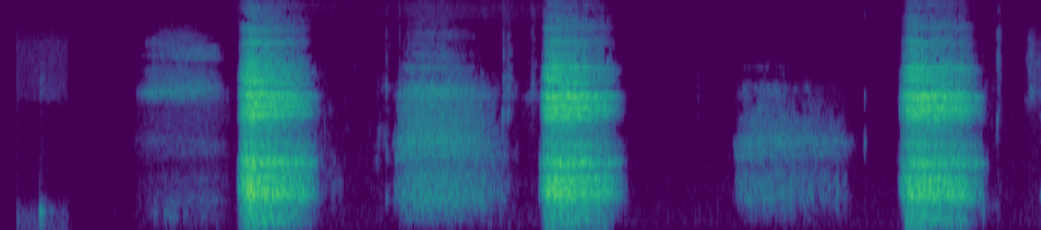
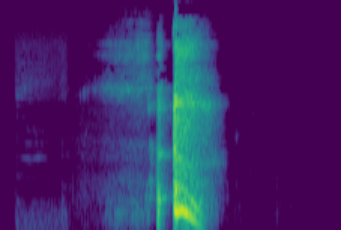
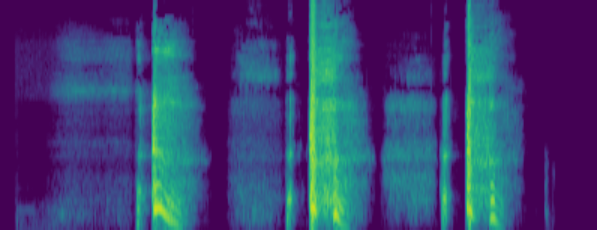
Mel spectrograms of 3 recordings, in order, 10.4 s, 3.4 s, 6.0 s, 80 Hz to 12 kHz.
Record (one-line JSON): {"exhalation_length": "10.4 s", "exhalation_amplitude": 13462, "exhalation_signal_mean_std_ratio": 0.37, "cough_length": "3.4 s", "cough_amplitude": 32768, "cough_signal_mean_std_ratio": 0.23, "three_cough_length": "6.0 s", "three_cough_amplitude": 32768, "three_cough_signal_mean_std_ratio": 0.28, "survey_phase": "beta (2021-08-13 to 2022-03-07)", "age": "18-44", "gender": "Male", "wearing_mask": "No", "symptom_none": true, "smoker_status": "Never smoked", "respiratory_condition_asthma": true, "respiratory_condition_other": false, "recruitment_source": "Test and Trace", "submission_delay": "0 days", "covid_test_result": "Negative", "covid_test_method": "RT-qPCR"}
